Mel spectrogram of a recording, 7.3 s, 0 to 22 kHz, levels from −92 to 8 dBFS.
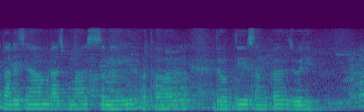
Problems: low volume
